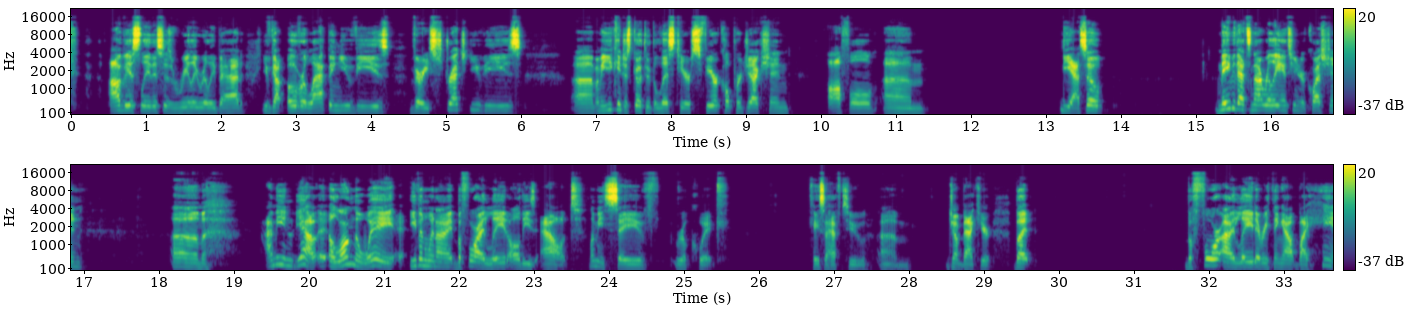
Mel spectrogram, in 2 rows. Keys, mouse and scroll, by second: 8.2 u, 20.7 ctrl+z, 21.1 ctrl+z, 22.4 ctrl+z, 22.9 ctrl+z, 23.4 ctrl+z, 23.9 ctrl+shift+z, 26.2 click, 28.0 shift+middle click, 29.1 ctrl+z, 29.3 ctrl+z, 30.0 ctrl+z, 30.6 ctrl+z, 30.8 ctrl+z, 31.0 ctrl+z, 31.1 ctrl+z, 32.2 ctrl+z, 32.3 ctrl+z, 33.1 ctrl+z, 33.2 ctrl+z.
